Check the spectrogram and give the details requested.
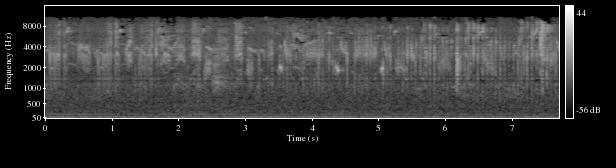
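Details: Common starlings in noisy Toronto give a busy jumble of chirps, whistles and squeaky notes, including mimicked calls of a hawk and a goldfinch, over a low steady hum of background noise.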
